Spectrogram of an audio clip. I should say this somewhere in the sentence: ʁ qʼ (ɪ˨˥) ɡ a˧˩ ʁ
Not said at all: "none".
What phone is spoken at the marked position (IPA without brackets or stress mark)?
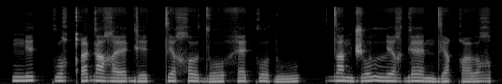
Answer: ɪ˨˥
